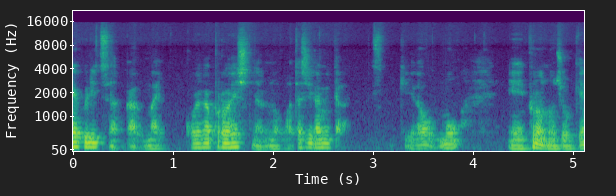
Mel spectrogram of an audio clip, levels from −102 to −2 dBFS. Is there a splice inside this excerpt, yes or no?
no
